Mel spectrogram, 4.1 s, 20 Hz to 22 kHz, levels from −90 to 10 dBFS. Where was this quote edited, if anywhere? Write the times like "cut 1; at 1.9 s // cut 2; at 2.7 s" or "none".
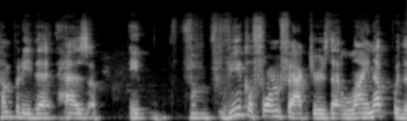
cut 1; at 1.1 s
